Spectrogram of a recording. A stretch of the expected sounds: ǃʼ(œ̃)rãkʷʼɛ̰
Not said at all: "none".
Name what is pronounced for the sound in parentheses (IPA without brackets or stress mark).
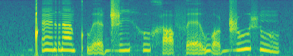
ɛ̃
